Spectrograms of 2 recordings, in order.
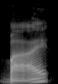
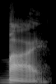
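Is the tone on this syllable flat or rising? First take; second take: rising; flat. First: The syllable is said with a rising tone. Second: The syllable is said with a flat tone. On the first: It means to buy something. "My with a rising tone is to buy something" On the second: It means to sell something. "my with a flat tone is to sell something"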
